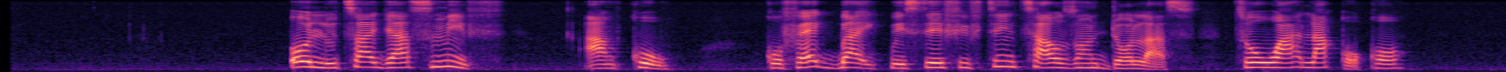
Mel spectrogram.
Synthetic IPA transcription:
o˦lu˨˦ta˦d͡ʒa˦smĩ˦˨f | a̰˨ŋ̩˨ko˨ | ko˨fɛ˨˦ɡ͡ba˧i˨k͡pe˨se˧˦fi˧ftĩ˦nta˦wzɔ̃˦ndɔ˧la̰˨s | to˦wa˦la˦kɔ̰˨˦kɔ˦

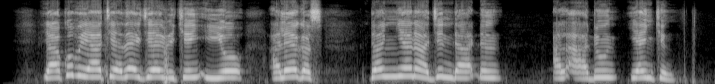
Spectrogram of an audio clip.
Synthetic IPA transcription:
jaː˨kʷʊ˦bu˨jaː˦t͡ʃeː˦˨za˦˨jd͡ʒeː˦bɪ˨kʲɪ˦ŋʔɪ˨joː˦ | ʔa˨leː˦ɡɐ˨s | dɔ˦ɲjɐ˦naː˨d͡ʒɪ˦ndaː˦ɗɪ˦ŋ | ʔa˨lʔaː˨dʊ˦ŋjɐ˦ŋkʲɪ˨ŋ

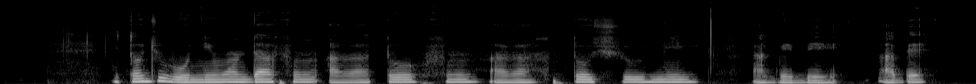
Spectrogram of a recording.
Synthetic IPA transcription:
i˨tɔ˧˦d͡ʒu˦˨wo˨nĩ˧w̃ɔ̃˦da˦fũ˦a˦˨ɾa˧to˦fũ˦a˦˨ɾa˧to˦ʃu˦nĩ˦ | a˨ɡ͡be˨be˨ | a˧bɛ˦

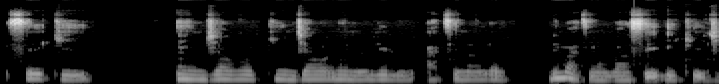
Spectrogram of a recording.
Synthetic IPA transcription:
se˦ke˧ | e˦˨n̩˨˦d͡ʒa˦wɔ˦ki˦d͡ʒa˦wɔ˧˦ɾĩ˦˨nũ˨˧˦le˦˨lu˧a˨ti˧nã˧˦lɔ˦˨ | nĩ˦ɡ͡ba˦˨ti˨˦mo˧ba˦n̩˦ʃe˧i˦˨kʰḛ˧˨d͡ʒi˨˦

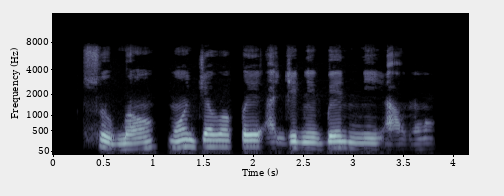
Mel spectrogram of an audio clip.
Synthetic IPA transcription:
ʃu˨ɡ͡bɔ̃˨˦w̃ɔ̃˦d͡ʒɛ˦wɔ˦k͡pe˦a˦˨d͡ʒi˨˦nĩ˧ɡ͡be˦nĩ˧a̰˨w̃ɔ̃˨

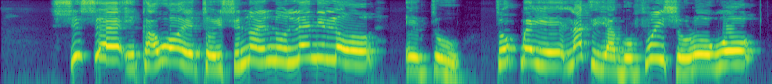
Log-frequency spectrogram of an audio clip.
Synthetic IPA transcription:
ʃi˨˦ʃɛ˦i˨ka˨wɔ˧e˨to˨i˨sĩ˨˦nã˦i˧˦nũ˦lɛ˦nĩ˦lo˦ | e˨to˨ | to˦k͡pe˦je˧la˦ti˧˨ja˨ɡo˨fũ˨˦i˦˨ʃo˨ɾo˦o˧wo˦

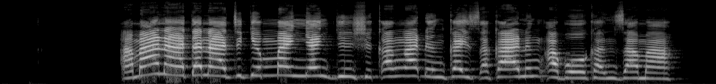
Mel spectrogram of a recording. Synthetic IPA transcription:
ʔa˨maː˦naː˨tɐ˦naː˨t͡ʃɪ˦kʲɪ˦mːɐ˦˨ɲjɐ˦ŋɡʲɪ˨nʃɪ˨kʼɐ˦ŋha˦ɗɪ˨ŋka˦˨jsʼɐ˨kaː˦nɪ˦ŋʔa˨boː˨kɐ˨nzɐ˦maː˦

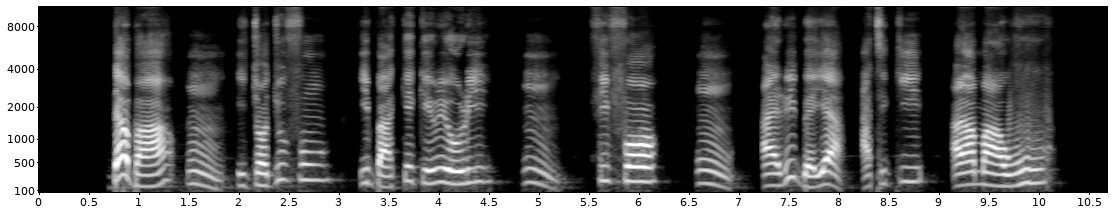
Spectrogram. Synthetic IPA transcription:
da˦˨ba˨˦ũ˦˨i˨d͡ʒɔ˨d͡ʒu˦fũ˦ | i˧ba˨ke˦ke˧ɾe˦o˧ɾi˦ | ñ̩ː˦˨ | fi˦fɔ˦ | ũ˦ | a˨i˨ɾi˨˦˨ɡ͡bɛ˨˦ja˦˨ | a˨ti˧ki˦ | a˧ɾa˦mãː˦˧wu˦

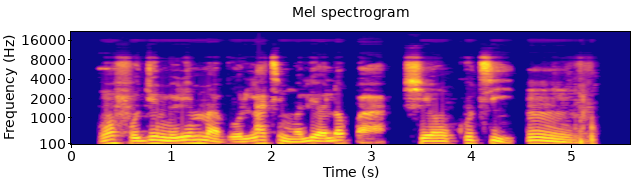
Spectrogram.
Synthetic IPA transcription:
w̃ɔ̃˦fo˧d͡ʒu˦mĩ˧ɾi˦m̩˦mã˦˨bo˨˦la˦ti˦˨mɔ̃˨˦le˦ɔ˧lɔ˦k͡pa˨˦ | ʃe˧ũ˧ku˦tĩ˦˨˦

